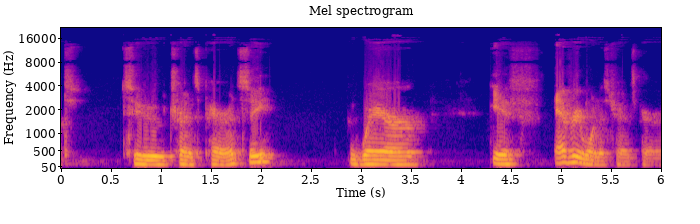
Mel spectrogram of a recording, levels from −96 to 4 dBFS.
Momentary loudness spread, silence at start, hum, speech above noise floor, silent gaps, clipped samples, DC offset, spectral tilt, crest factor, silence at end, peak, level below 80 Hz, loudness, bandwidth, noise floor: 14 LU; 0.05 s; none; 49 dB; none; under 0.1%; under 0.1%; -7.5 dB/octave; 14 dB; 0 s; -6 dBFS; -54 dBFS; -18 LUFS; 15 kHz; -66 dBFS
